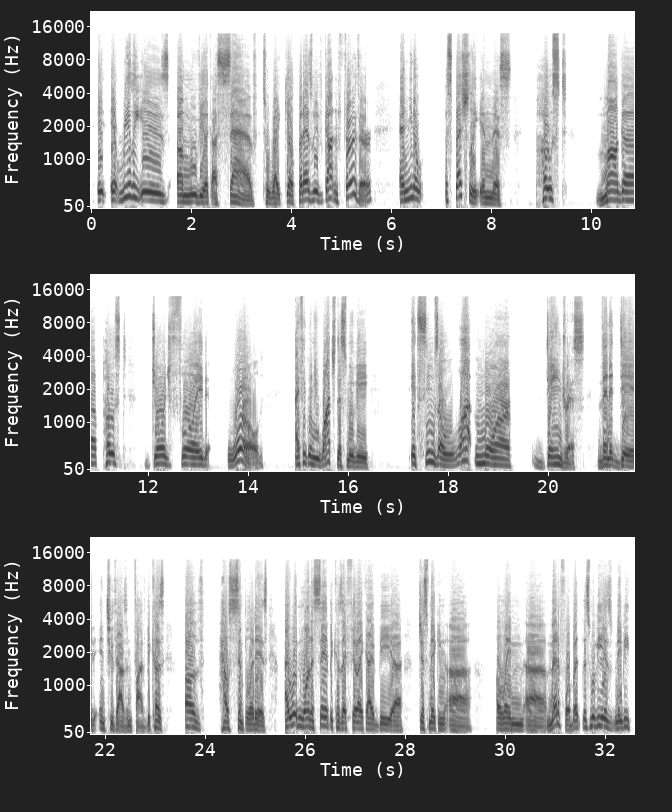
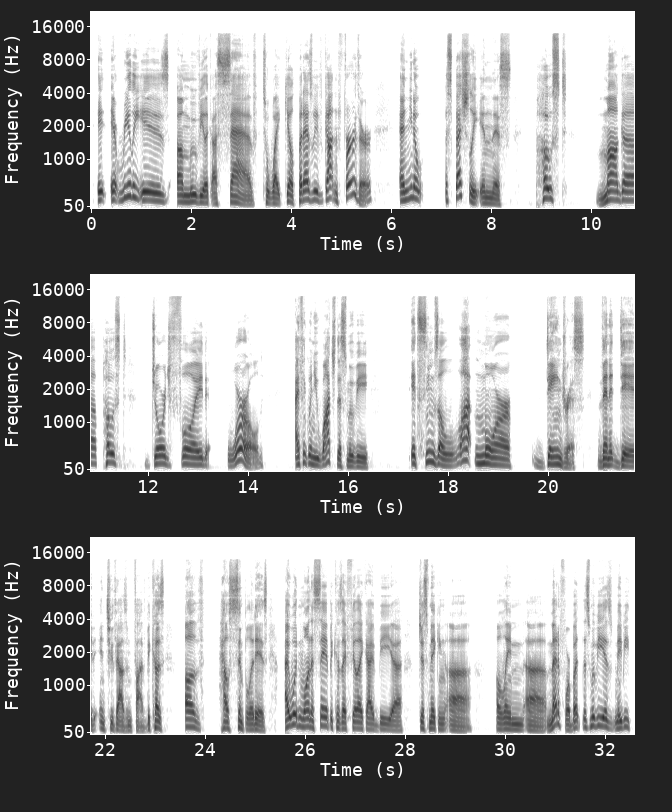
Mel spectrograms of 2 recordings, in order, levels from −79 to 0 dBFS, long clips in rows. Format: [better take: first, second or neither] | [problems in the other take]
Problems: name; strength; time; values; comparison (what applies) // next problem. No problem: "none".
second | distortion; heavy; 16% of the sound clipped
